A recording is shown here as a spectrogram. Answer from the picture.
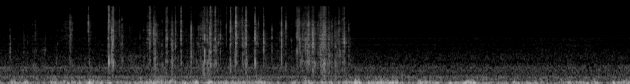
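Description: Thin clear plastic jewelry bag crinkling and crackling in the hands as it is opened and a beaded bracelet is pulled out. A dense run of crackles in the first half, then quieter handling.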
